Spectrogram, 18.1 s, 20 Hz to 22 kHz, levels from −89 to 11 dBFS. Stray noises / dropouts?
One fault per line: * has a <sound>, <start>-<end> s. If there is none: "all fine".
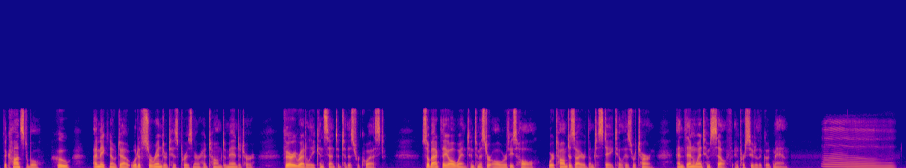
* has a sigh, 16.4-17.9 s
